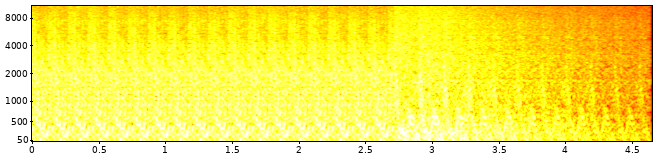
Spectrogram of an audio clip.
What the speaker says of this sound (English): when he wants to release his 4th energy barrage, he will instead explode and destroy the whole stage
